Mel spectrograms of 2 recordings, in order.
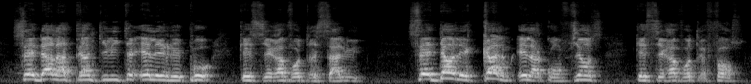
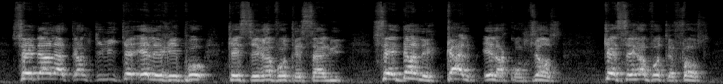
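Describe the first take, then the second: Both takes have the same delivery.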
